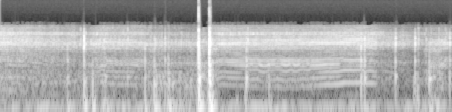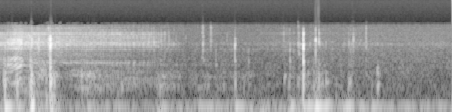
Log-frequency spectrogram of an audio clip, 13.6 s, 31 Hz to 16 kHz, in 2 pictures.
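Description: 50cc enduro motorcycle engine running at low, wavering revs, with one sharp knock about three seconds in. The engine stops a few seconds later, leaving only scattered clicks and knocks.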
